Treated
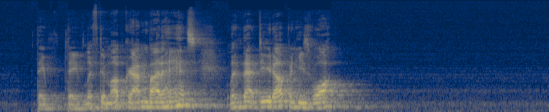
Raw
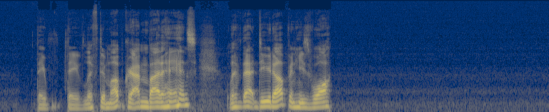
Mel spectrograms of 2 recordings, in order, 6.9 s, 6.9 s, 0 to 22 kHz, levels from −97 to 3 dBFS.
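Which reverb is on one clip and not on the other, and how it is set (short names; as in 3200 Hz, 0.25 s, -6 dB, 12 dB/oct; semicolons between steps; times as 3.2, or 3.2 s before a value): shoebox room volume 3600 m³, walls furnished, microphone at 1.6 m; gain -5 dB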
